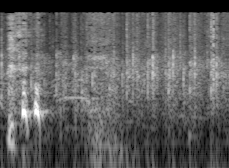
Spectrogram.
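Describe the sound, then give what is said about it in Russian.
An audience applauds with a dense, steady patter of clapping, a couple of sharper peaks near the start, and scattered laughter mixed into the crowd noise. “Все, хлопаем дальше.”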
